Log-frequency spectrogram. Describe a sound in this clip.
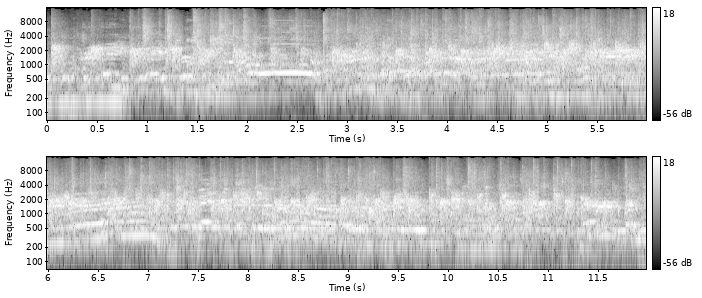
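A crowd of people claps hands in a steady rhythm.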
